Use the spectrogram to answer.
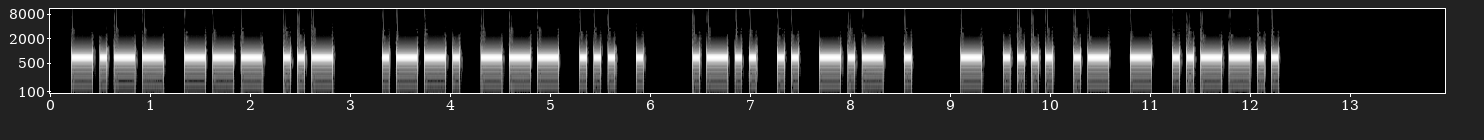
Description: Morse code, heard as a keyed tone, about 17 wpm, 700 Hz. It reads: YOU POSE LIKE THAT?
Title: Sentences from Top 1000 Words - Review Part 2 - 17wpm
